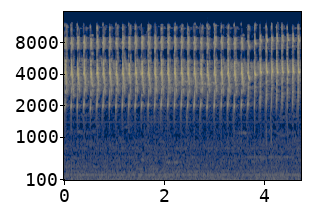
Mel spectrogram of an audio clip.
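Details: Fast, insistent lovebird chatter, nearly four sharp high notes each second, steady and loud from a bird labelled a fighter.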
